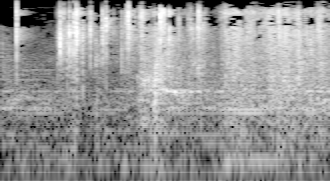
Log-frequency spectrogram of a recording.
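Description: Clear plastic packaging crinkling as it is handled around a nail buffer: a run of quick, sharp crackles, thickest in the first second.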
